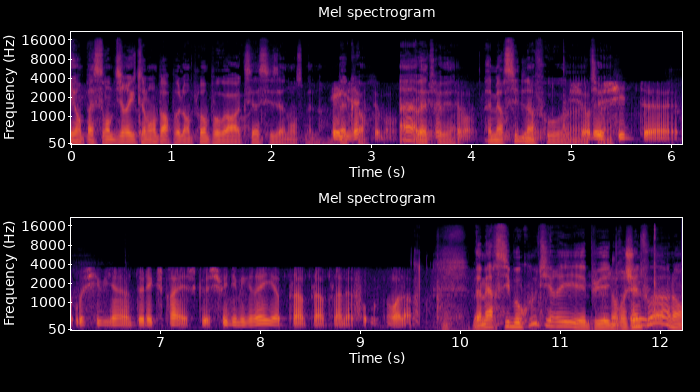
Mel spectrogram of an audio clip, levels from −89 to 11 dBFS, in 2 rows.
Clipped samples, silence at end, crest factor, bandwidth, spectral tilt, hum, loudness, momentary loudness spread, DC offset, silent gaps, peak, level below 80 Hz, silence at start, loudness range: under 0.1%; 0 s; 18 dB; 17 kHz; -5 dB/octave; none; -29 LUFS; 9 LU; under 0.1%; none; -10 dBFS; -52 dBFS; 0 s; 2 LU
